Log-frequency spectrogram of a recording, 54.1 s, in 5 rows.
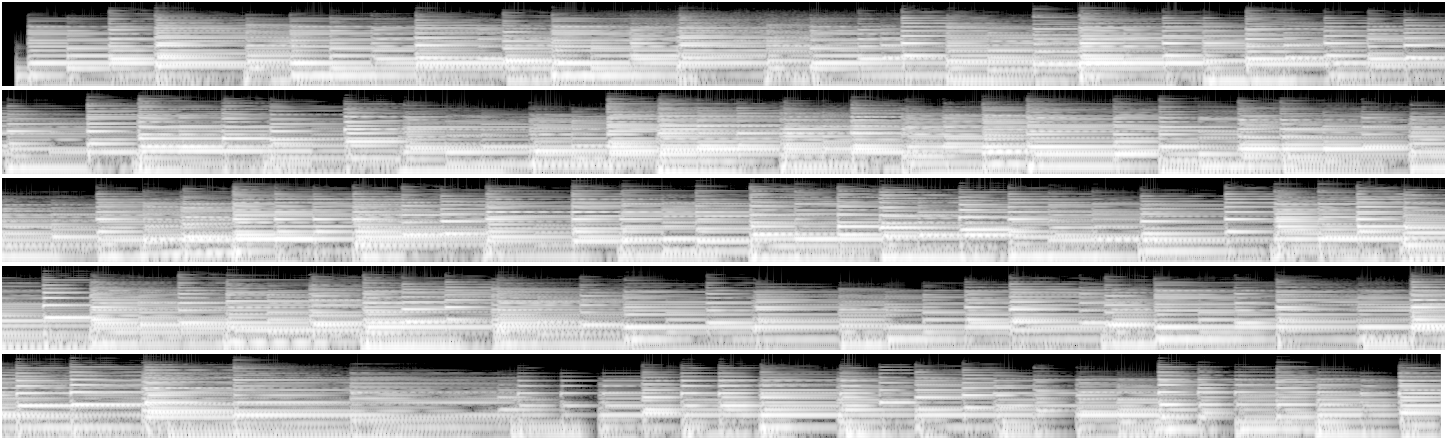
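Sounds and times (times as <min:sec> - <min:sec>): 
Christmas piano music: 0:00.0 - 0:54.0.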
